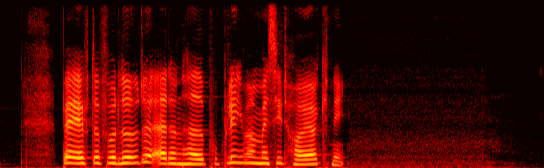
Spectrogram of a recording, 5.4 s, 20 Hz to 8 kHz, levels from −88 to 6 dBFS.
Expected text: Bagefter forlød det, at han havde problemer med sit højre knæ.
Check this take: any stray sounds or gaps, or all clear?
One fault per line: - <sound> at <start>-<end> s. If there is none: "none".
none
